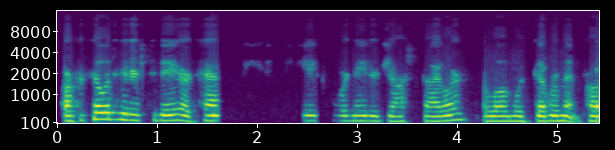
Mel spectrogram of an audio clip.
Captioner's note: voice muffled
